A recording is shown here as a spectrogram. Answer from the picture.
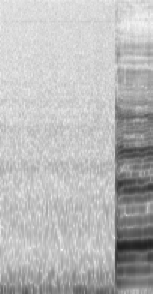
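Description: Low, steady room noise, then about one and a half seconds in a man's voice sets in abruptly with one long vowel held at a level pitch, which leads straight into his speech.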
